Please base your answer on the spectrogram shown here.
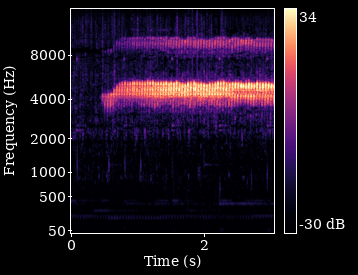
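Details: Belgian canary in campainha (bell) song: after a brief quiet start, a sustained, high, fast pulsing trill builds and holds steady, over a noticeable low hum.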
